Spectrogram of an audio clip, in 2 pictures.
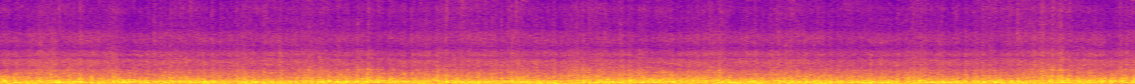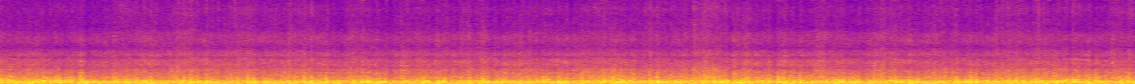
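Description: Freight train of covered hopper cars rolling past close by: a loud, steady rumble of steel wheels on the rails.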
